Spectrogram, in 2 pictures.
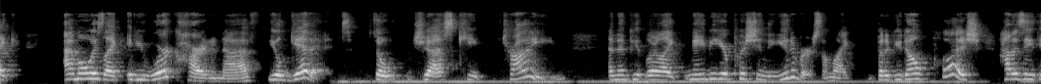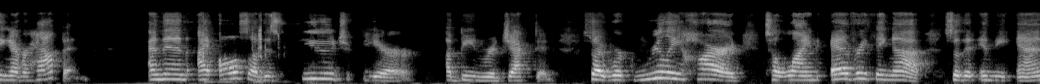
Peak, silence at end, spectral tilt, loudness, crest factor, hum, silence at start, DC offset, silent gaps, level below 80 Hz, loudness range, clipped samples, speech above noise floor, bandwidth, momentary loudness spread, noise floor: -2 dBFS; 0 s; -3.5 dB/octave; -19 LUFS; 18 dB; none; 0 s; under 0.1%; none; -56 dBFS; 3 LU; under 0.1%; 40 dB; 13 kHz; 10 LU; -59 dBFS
